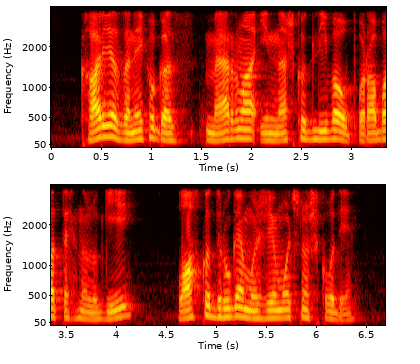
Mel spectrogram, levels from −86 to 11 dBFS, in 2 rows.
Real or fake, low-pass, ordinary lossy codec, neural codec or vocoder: real; 3.6 kHz; none; none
